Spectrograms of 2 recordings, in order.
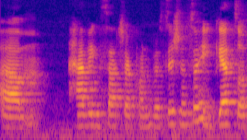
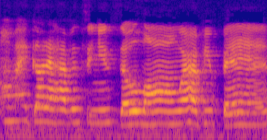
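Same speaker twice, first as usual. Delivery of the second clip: put-on overfamiliar, gushing, excited voice. Retelling a caller's greeting, imitating an overfamiliar excited greeting. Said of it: "he said hello like he knew me".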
